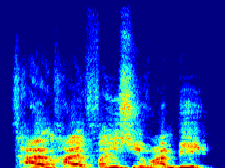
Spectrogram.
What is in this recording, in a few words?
advisor notification debris analysed, chinese; Stellaris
